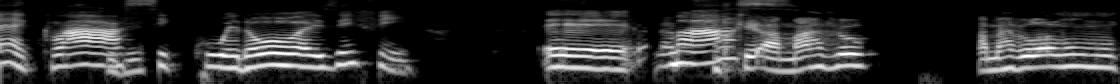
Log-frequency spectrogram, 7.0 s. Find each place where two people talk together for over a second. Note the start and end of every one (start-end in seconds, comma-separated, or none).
none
